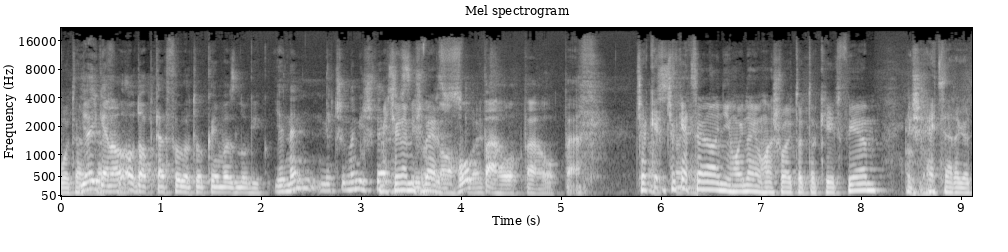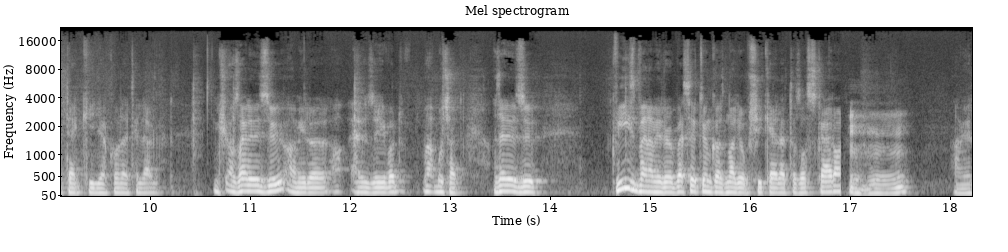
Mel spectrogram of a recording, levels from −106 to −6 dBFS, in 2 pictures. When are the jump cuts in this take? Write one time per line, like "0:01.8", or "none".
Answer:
0:10.5
0:16.9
